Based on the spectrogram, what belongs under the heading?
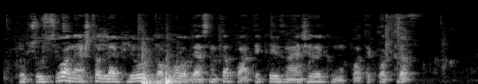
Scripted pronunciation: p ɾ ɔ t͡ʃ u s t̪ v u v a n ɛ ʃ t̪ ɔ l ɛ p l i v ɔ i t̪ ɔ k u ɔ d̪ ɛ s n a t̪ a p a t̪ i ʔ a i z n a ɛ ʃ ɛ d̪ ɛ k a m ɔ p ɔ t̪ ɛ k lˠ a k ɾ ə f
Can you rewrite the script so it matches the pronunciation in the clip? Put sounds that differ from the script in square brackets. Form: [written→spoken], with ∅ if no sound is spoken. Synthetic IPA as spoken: p ɾ ɔ t͡ʃ u s t̪ v u v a n ɛ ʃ t̪ ɔ l ɛ p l i v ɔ i t̪ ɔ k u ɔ d̪ ɛ s n a t̪ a p a t̪ i [ʔ→k] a i z n a ɛ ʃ ɛ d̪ ɛ k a m [ɔ→u] p ɔ t̪ ɛ k lˠ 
